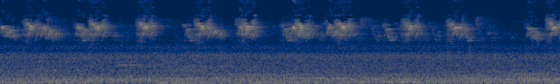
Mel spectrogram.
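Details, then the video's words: House sparrows greeting the rising sun with a steady run of about ten short, bright chirps, evenly paced over seven seconds, against continuous low-pitched ambient noise. "Relaxing Morning Music, Sparrows Singing"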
